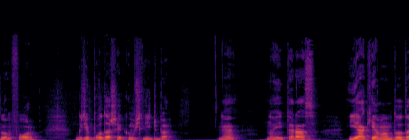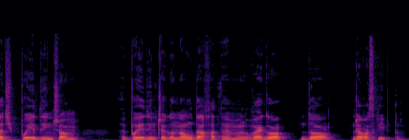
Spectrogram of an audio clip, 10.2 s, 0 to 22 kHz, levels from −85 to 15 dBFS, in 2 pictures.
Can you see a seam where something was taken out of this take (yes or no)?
no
